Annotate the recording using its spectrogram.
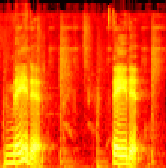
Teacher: The final T is pronounced with the stop consonant. In other words, it's not fully pronounced.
